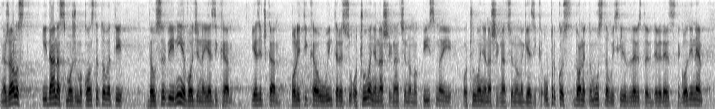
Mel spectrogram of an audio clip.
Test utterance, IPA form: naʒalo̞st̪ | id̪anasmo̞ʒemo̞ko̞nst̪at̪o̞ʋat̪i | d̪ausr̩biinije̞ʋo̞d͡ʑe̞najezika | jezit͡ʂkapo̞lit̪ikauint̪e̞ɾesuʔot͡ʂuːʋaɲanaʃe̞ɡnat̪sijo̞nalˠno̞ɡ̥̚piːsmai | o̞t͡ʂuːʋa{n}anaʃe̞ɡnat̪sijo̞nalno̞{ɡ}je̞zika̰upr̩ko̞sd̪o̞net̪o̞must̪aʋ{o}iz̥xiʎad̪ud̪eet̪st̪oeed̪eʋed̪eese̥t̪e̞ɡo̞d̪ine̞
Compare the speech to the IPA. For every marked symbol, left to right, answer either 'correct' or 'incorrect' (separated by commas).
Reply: incorrect, correct, incorrect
